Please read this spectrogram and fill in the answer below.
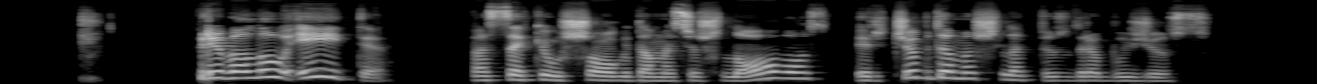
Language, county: Lithuanian, Alytus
